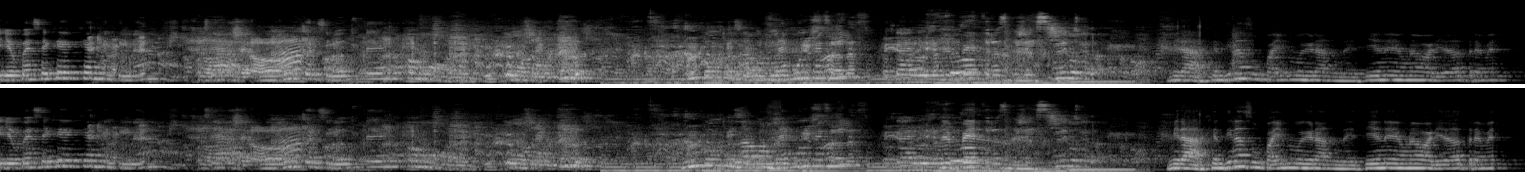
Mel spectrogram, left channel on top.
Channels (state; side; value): normal; both; correlation 0.72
